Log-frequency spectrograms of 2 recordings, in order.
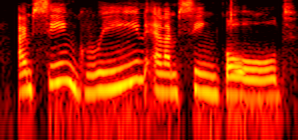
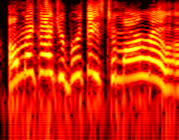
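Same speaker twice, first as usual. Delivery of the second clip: much higher, loud delighted exclamation; excited surprise; 10 semitones higher, 11 dB louder than usual. Real, not acted. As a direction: gasp it out, thrilled by the news. Learns birthday is tomorrow.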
